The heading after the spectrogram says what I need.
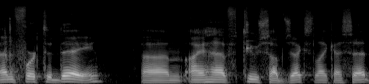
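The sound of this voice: A man speaks at a fairly slow pace, his fairly low voice dark and mellow in tone. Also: fairly even intonation.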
